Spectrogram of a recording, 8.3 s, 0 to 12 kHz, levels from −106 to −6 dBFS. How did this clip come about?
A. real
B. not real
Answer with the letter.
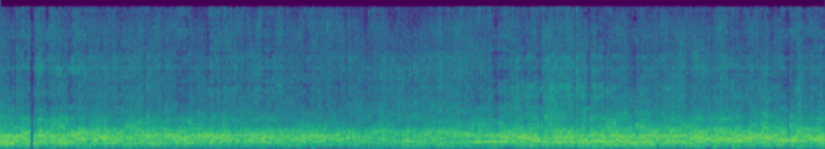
B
